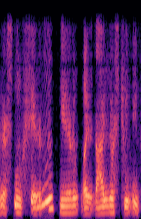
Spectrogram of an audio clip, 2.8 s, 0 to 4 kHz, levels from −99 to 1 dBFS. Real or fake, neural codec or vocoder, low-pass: fake; codec, 16 kHz, 0.5 kbps, FreqCodec, larger model; 3.6 kHz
